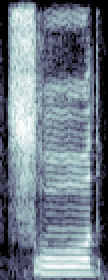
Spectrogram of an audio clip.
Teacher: सौद में क्या होगा कि हमें मुंह भर के पढ़ना है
